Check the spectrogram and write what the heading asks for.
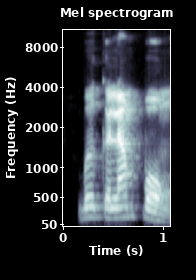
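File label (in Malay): "berkelampung", Malay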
